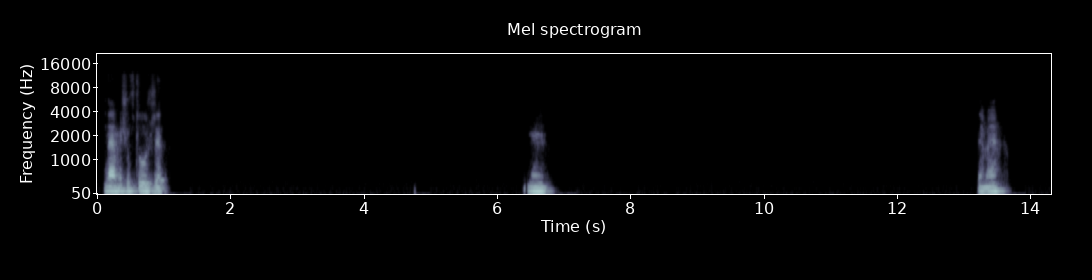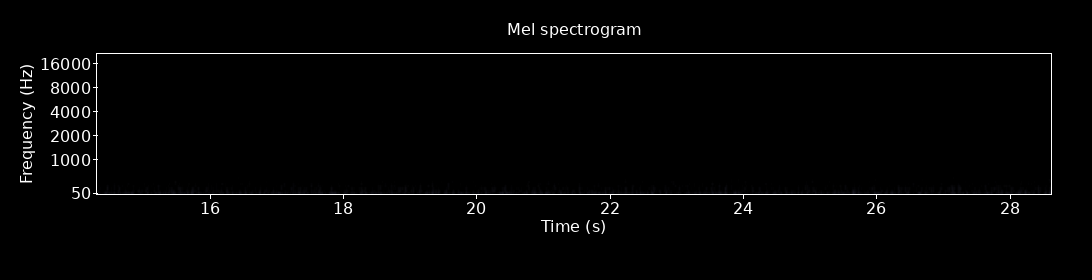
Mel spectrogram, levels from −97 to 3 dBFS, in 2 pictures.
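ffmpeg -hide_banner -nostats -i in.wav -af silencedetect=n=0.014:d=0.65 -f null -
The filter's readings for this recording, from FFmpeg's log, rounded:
silence_start: 1.00
silence_end: 6.42 | silence_duration: 5.42
silence_start: 6.77
silence_end: 13.23 | silence_duration: 6.46
silence_start: 13.60
silence_end: 28.62 | silence_duration: 15.02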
